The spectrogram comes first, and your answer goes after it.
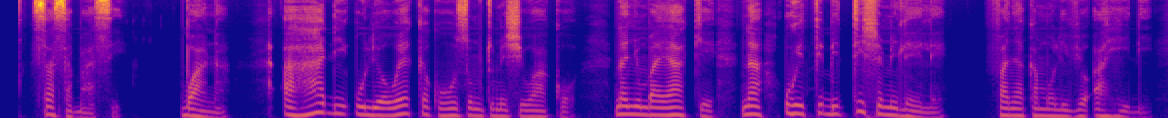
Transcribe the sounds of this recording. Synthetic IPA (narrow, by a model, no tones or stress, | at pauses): sasaɓasḭ | ɓwana | aɦaɗiuliɔwɛkakuhus̬um̩tumiʃiwakɔ | naɲumbajakɛ | nauiθiɓitiʃɛmilɛlɛ | faɲakamaulivjɔʔaɦiɗi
